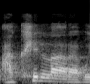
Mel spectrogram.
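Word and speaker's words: Aquila: 그 영어로 얘기하면 아퀴라라고 읽힙니다. 아퀴라.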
